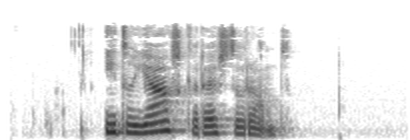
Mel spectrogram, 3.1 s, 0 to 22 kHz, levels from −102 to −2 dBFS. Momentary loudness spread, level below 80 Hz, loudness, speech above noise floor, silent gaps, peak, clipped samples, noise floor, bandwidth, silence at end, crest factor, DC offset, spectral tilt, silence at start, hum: 11 LU; -80 dBFS; -29 LUFS; 51 dB; none; -14 dBFS; under 0.1%; -79 dBFS; 11 kHz; 0.9 s; 18 dB; under 0.1%; -4 dB/octave; 0.8 s; none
